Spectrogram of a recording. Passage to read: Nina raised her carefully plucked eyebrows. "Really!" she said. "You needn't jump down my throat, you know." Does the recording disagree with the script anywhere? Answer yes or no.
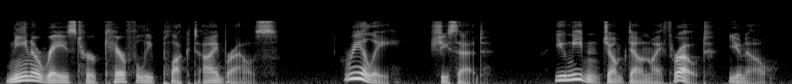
no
